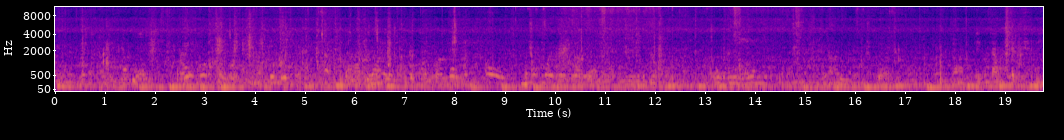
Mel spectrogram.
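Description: Many soft, wavering macaque calls overlap throughout, with scattered faint clicks and a steady low hum underneath.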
